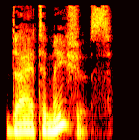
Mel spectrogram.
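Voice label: "diatomaceous", British English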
